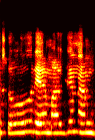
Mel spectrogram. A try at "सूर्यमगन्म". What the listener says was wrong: गनम गलत बोल गया, बाकी ठीक था। सूर्य मगन्म, मगन्म, ठीक है। न आधा ना तो मगन्म इकट्ठा बोलेगा तो ठीक है। आवाज भी अच्छी, आपने बहुत अच्छा सुना है वैसे, बाकी सिर्फ मगन में जाकर के थोड़ा सा अशुद्ध हो गया।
